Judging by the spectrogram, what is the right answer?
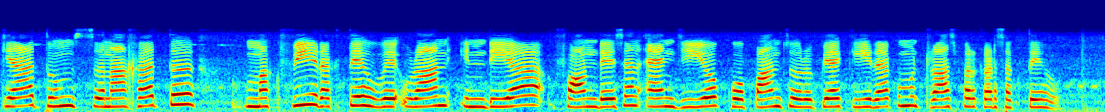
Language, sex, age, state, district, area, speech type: Urdu, female, 18-30, Bihar, Supaul, rural, read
